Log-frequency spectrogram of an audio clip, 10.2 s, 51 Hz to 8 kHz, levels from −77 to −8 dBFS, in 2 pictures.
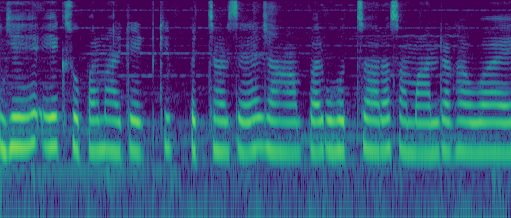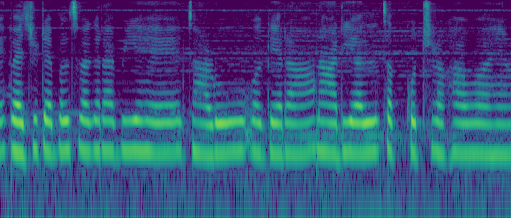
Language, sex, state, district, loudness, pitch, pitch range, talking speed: Hindi, female, Maharashtra, Pune, -29 LUFS, 240 Hz, 235-245 Hz, 160 wpm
